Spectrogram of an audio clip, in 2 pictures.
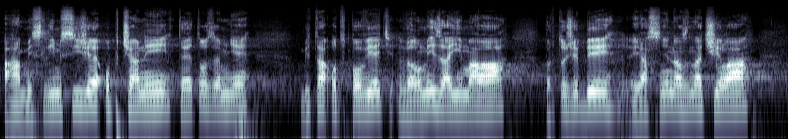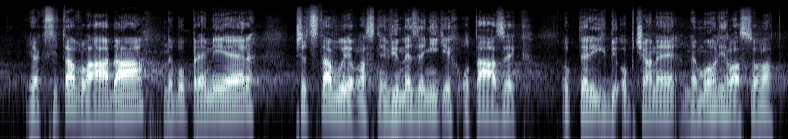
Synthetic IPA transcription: ʔa̰mɪsliːmsɪʒɛʔo̞pt͡ʃanɪt̪ɛːt̪o̞zɛmɲɛ | bɪt̪aʔo̞t̪po̞vjɛcvɛlmɪzajiːmalapɾo̞t̪oʒɛbɪjasɲɛnaznat͡ʃɪla | jaksɪt̪avlaːdanɛbo̞pɾɛmɪjɛɾpr̥ɛt̪st̪avujɛvlast̪ɲɛvɪmɛzɛɲiːcɛxʔo̞t̪aːzɛk | ʔo̞k̚t̪ɛɾiːɣbɪʔo̞pt͡ʃanɛːnɛmo̞ɦlɪɦlaso̞va̰t̪

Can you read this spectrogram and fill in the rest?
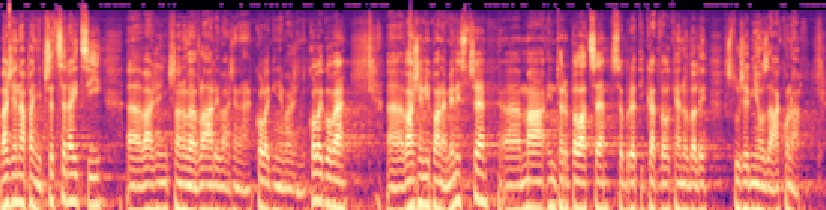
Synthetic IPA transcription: vaːʒɛnaːpaɲipr̥ɛt̪sɛdajit͡siː | vaːʒɛɲiːt͡ʃlɛno̞vɛːvlaːdɪvaːʒɛnɛːko̞lɛɡɪɲɛvaːʒɛɲiːko̞lɛɡo̞vɛː | vaːʒɛniːpanɛmɪnɪst̪r̝̥ɛmaːʔɪnt̪ɛɾpɛlat͡sɛsɛbudɛt̪iːkat̪vɛlkɛːno̞vɛlɪ | sluʒɛbɲiːɦo̞zaːko̞na

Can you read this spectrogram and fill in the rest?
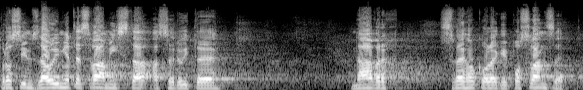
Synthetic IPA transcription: pɾo̞siːmzaujmɲɛt̪ɛsvaːmiːst̪aʔaslɛdujt̪ɛ | naːvr̩x | svɛːɦo̞ko̞lɛɡɪpo̞slant͡sɛ̰

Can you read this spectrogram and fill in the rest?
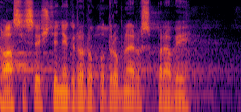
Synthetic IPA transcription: ɦlaːsiːsɛjɛʃcɛɲɛɡdo̞do̞po̞d̪ɾo̞bnɛːɾo̞spɾavɪ

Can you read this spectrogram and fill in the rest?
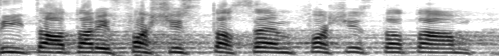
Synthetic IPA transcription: iːt̪aːt̪aɾɪfaʃɪst̪asɛmfaʃɪst̪at̪am

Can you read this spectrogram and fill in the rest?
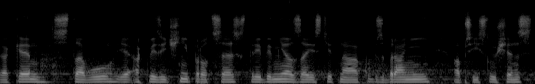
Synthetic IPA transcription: jakɛːmst̪avujɛʔakvɪzɪt͡ʃɲiːpɾo̞t͡sɛsk̚t̪ɛɾiːbɪmɲɛlzajɪscɪt̪naːkupzbɾaɲiː | ʔapr̝̥iːsluʃɛnst̪ː

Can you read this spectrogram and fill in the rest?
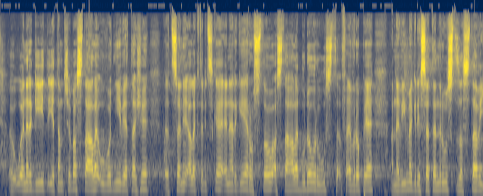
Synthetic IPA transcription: uɛnɛɾɡɪjijɛt̪amt̪r̝̥ɛbast̪aːlɛʔuːvo̞dɲiːvjɛt̪aʒɛ | t͡sɛnɪɛlɛk̚t̪ɾɪt͡skɛːʔɛnɛɾɡɪjɛɾo̞st̪o̞wast̪aːlɛbudo̞wɾuːst̪fʔɛvɾo̞pjɛ | ʔanɛviːmɛɡdɪsɛt̪ɛnɾuːst̪zast̪aviː

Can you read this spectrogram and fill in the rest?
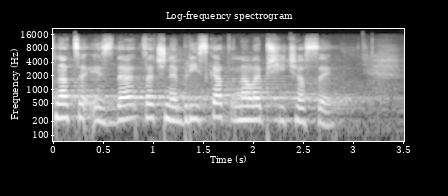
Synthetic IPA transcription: snat̪t͡sɛʔɪzdɛzat͡ʃnɛbliːskat̪nalɛpʃiːt͡ʃasɪ

